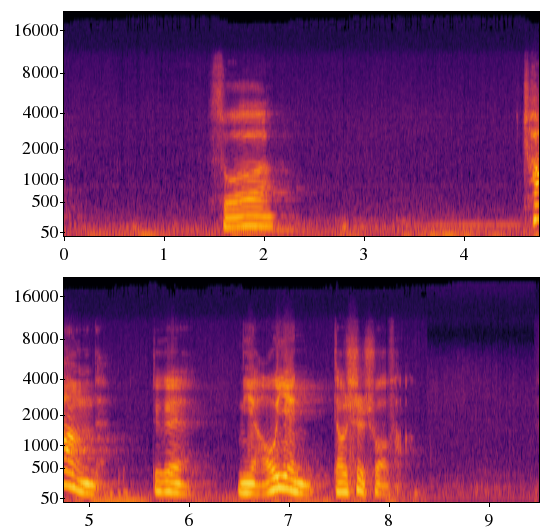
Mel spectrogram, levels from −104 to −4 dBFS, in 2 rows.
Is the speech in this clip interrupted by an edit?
yes; 2 cuts; at 1.1 s, 5.6 s

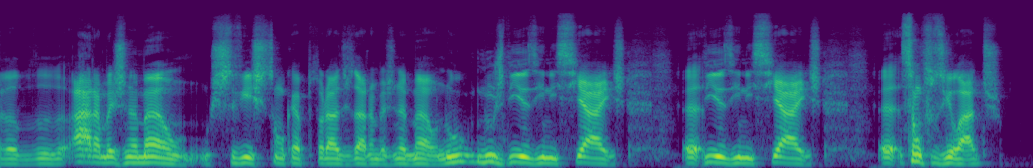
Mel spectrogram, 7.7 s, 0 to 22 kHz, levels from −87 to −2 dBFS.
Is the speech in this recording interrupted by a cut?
yes; 2 cuts; at 3.5 s, 5.3 s

